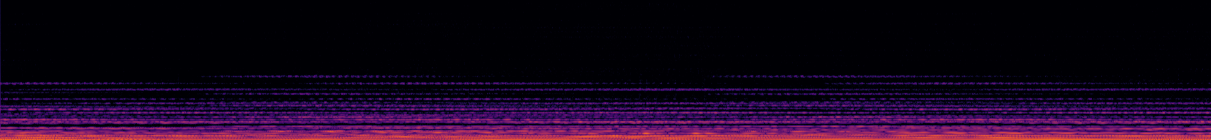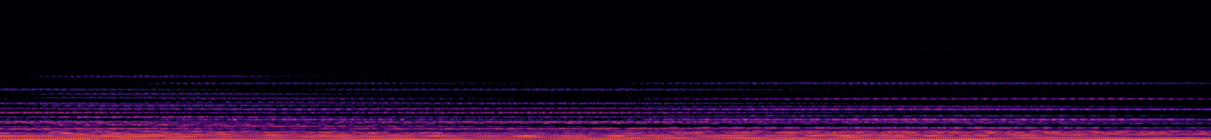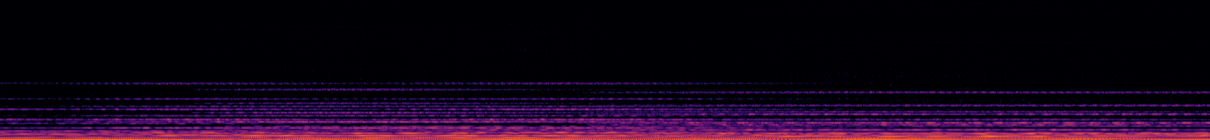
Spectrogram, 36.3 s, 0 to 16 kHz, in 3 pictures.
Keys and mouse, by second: 0.9 F3, 2.2-2.9 typing, 4.4-5.9 drag, 5.9 Tab, 6.7 click, 7.1 click, 7.6 click, 8.1 alt+click, 8.5 shift+click, 11.9 click, 12.4 click, 13.2-14.6 drag, 14.6 ctrl+p, 15.7 Down, 16.5 Return, 17.3-18.4 alt+drag, 18.5 click, 19.2 click, 19.6 shift+click, 20.6 click, 21.1 click, 21.6-23.0 alt+drag, 23.0 ctrl+p, 24.0 Return, 25.4-26.8 drag, 26.8 g, 28.1 Escape, 28.6 click, 29.6 r, 30.8 Escape, 31.4 alt+click, 31.8-33.0 alt+drag, 33.0 r, 33.3 x, 33.5 x, 35.0 Escape, 35.7-36.3 shift+drag.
